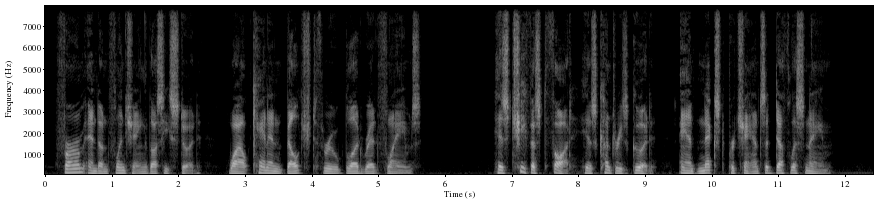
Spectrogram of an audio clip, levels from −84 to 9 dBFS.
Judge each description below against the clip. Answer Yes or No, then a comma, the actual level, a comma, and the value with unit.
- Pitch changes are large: No, average, 3.9 semitones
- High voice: No, low, 115 Hz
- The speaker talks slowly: Yes, slow, 120 wpm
